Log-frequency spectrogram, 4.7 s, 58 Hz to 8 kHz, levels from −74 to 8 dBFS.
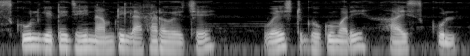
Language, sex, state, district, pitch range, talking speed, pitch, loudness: Bengali, male, West Bengal, Cooch Behar, 100-125 Hz, 140 wpm, 110 Hz, -16 LUFS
